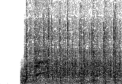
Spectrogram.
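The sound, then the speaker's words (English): A lawnmower engine sputters to life after a brief silence, then settles into a loud, steady running rumble with rhythmic low thumps from the cylinders, alone with no voices. “Summer is tough on lawnmowers. The ethanol in our gasoline can gum up the fuel system, making them run rough, if you can even get them started.”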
